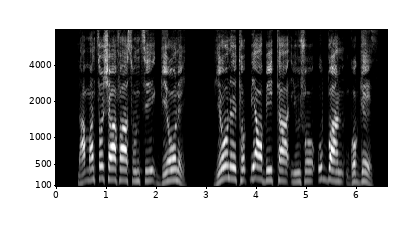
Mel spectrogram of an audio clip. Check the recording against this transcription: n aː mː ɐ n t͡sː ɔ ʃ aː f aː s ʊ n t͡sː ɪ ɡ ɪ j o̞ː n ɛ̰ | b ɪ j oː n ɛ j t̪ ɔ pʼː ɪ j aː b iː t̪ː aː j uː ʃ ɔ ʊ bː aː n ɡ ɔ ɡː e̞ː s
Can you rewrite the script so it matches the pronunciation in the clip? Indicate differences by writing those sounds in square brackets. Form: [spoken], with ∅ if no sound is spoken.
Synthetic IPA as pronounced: n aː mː ɐ n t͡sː ɔ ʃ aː f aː s ʊ n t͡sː ɪ ɡ ɪ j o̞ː n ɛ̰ | [ɡ] ɪ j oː n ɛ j t̪ ɔ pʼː ɪ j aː b iː t̪ː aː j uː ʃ ɔ ʊ bː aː n ɡ ɔ ɡː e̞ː s

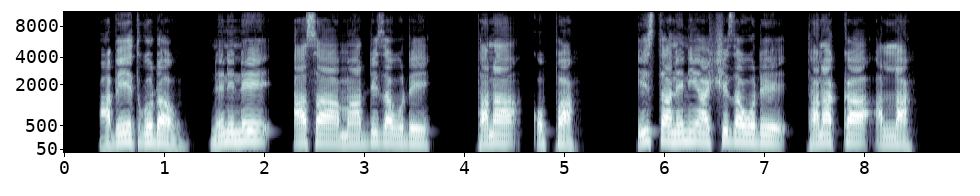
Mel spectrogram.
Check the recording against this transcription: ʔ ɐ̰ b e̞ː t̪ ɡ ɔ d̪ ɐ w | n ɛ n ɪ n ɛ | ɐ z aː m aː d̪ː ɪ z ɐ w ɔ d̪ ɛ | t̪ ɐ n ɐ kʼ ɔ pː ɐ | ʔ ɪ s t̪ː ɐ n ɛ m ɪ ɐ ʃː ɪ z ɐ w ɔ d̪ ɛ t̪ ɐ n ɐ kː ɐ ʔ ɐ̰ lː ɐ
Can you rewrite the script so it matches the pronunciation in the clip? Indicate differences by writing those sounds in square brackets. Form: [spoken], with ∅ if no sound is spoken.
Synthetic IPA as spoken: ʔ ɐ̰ b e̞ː t̪ ɡ ɔ d̪ ɐ w | n ɛ n ɪ n ɛ | ɐ [s] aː m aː d̪ː ɪ z ɐ w ɔ d̪ ɛ | t̪ ɐ n ɐ kʼ ɔ pː ɐ | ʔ ɪ s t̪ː ɐ n ɛ [n] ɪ ɐ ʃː ɪ z ɐ w ɔ d̪ ɛ t̪ ɐ n ɐ kː ɐ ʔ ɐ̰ lː ɐ

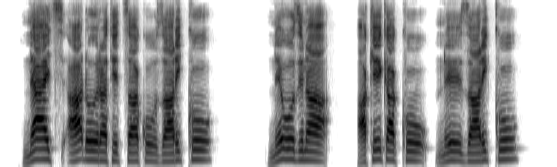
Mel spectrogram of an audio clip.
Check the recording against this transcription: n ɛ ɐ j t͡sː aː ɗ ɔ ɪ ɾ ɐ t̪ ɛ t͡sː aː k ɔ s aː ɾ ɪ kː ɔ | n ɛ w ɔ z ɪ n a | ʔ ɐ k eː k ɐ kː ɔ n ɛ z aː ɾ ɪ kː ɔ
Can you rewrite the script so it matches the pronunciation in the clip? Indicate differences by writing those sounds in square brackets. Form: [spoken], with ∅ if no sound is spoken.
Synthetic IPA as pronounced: n ɛ ɐ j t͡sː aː ɗ ɔ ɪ ɾ ɐ t̪ ɛ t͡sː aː k ɔ [z] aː ɾ ɪ kː ɔ | n ɛ w ɔ z ɪ n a | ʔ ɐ k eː k ɐ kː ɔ n ɛ z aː ɾ ɪ kː ɔ

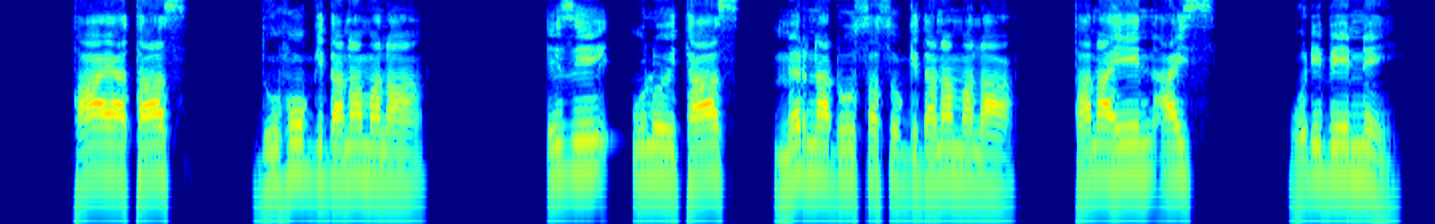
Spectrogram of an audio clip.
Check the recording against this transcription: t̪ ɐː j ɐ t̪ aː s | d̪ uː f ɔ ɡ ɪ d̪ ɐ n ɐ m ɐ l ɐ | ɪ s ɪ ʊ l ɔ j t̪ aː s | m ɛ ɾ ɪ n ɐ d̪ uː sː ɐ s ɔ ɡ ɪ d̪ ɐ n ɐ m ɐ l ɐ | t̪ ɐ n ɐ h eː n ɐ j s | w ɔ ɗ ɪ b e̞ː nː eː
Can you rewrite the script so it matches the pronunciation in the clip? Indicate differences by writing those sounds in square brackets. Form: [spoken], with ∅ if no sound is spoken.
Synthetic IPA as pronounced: t̪ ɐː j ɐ t̪ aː s | d̪ uː f ɔ ɡ ɪ d̪ ɐ n ɐ m ɐ l ɐ | ɪ [z] ɪ ʊ l ɔ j t̪ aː s | m ɛ ɾ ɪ n ɐ d̪ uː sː ɐ s ɔ ɡ ɪ d̪ ɐ n ɐ m ɐ l ɐ | t̪ ɐ n ɐ h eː n ɐ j s | w ɔ ɗ ɪ b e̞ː nː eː

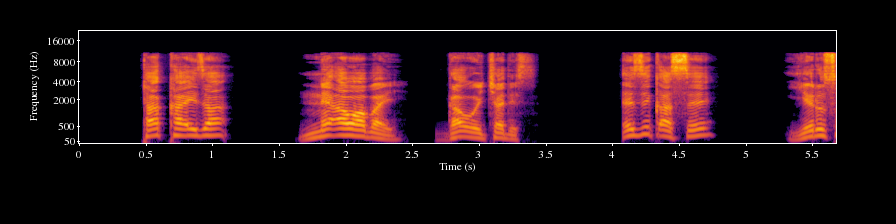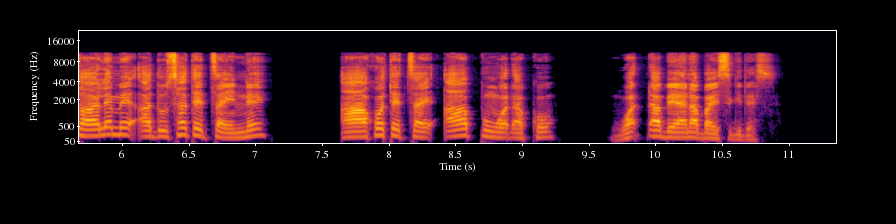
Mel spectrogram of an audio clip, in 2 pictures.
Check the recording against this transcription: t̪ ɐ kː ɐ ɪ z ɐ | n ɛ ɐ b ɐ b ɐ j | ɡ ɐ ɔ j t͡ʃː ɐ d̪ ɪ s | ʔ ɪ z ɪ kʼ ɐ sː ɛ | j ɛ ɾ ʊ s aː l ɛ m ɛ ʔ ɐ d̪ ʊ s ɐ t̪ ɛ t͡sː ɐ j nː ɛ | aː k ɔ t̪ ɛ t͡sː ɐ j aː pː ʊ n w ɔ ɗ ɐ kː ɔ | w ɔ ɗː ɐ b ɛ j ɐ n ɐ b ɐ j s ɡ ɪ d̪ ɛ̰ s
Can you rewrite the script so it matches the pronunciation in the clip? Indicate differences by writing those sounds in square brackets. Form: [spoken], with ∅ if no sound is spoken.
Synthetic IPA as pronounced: t̪ ɐ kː ɐ ɪ z ɐ | n ɛ ɐ [w] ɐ b ɐ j | ɡ ɐ ɔ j t͡ʃː ɐ d̪ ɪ s | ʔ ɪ z ɪ kʼ ɐ sː ɛ | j ɛ ɾ ʊ s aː l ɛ m ɛ ʔ ɐ d̪ ʊ s ɐ t̪ ɛ t͡sː ɐ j nː ɛ | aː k ɔ t̪ ɛ t͡sː ɐ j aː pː ʊ n w ɔ ɗ ɐ kː ɔ | w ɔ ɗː ɐ b ɛ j ɐ n ɐ b ɐ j s ɡ ɪ d̪ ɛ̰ s

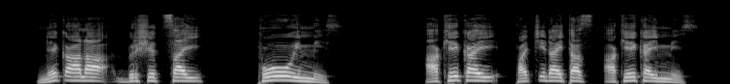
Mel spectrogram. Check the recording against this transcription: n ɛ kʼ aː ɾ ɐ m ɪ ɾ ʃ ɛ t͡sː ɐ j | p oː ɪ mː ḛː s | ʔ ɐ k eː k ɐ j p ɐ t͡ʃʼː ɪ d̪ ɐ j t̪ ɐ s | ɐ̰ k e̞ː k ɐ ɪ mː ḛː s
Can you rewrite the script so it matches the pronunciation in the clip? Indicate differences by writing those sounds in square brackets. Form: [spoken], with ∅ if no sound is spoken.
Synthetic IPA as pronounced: n ɛ kʼ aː [l] ɐ [b] ɪ ɾ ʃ ɛ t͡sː ɐ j | p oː ɪ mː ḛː s | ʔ ɐ k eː k ɐ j p ɐ t͡ʃʼː ɪ d̪ ɐ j t̪ ɐ s | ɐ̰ k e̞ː k ɐ ɪ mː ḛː s

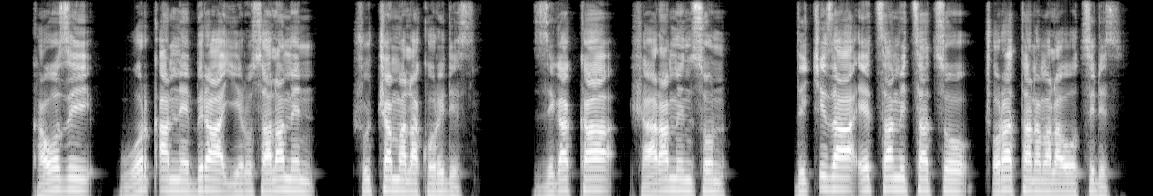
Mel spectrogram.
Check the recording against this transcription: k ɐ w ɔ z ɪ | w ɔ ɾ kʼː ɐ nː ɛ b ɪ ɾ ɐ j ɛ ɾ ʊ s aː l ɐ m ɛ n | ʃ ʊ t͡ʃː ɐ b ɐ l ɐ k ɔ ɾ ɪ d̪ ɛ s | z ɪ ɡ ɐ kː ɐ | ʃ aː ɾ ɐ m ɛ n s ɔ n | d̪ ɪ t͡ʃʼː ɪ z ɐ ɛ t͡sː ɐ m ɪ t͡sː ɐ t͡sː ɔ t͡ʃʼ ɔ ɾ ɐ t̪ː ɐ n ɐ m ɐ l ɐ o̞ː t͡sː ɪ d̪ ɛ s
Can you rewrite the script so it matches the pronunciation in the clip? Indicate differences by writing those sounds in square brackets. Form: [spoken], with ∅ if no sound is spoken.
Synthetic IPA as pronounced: k ɐ w ɔ z ɪ | w ɔ ɾ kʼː ɐ nː ɛ b ɪ ɾ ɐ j ɛ ɾ ʊ s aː l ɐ m ɛ n | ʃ ʊ t͡ʃː ɐ [m] ɐ l ɐ k ɔ ɾ ɪ d̪ ɛ s | z ɪ ɡ ɐ kː ɐ | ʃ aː ɾ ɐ m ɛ n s ɔ n | d̪ ɪ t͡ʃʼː ɪ z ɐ ɛ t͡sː ɐ m ɪ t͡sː ɐ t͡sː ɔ t͡ʃʼ ɔ ɾ ɐ t̪ː ɐ n ɐ m ɐ l ɐ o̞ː t͡sː ɪ d̪ ɛ s

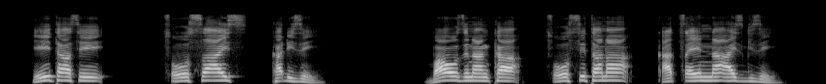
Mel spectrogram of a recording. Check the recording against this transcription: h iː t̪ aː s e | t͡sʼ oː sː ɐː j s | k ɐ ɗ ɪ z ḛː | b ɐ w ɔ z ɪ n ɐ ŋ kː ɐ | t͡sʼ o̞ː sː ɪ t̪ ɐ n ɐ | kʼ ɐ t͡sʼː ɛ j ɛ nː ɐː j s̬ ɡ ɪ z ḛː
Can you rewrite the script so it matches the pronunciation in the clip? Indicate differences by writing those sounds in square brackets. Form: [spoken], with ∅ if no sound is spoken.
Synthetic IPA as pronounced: h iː t̪ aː s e | t͡sʼ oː sː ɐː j s | k ɐ ɗ ɪ z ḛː | b ɐ w ɔ z ɪ n ɐ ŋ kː ɐ | t͡sʼ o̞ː sː ɪ t̪ ɐ n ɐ | kʼ ɐ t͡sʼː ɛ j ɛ nː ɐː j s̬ ɡ ɪ z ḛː

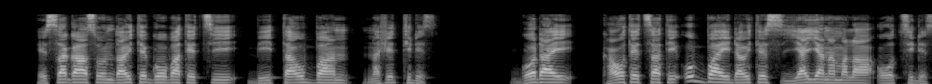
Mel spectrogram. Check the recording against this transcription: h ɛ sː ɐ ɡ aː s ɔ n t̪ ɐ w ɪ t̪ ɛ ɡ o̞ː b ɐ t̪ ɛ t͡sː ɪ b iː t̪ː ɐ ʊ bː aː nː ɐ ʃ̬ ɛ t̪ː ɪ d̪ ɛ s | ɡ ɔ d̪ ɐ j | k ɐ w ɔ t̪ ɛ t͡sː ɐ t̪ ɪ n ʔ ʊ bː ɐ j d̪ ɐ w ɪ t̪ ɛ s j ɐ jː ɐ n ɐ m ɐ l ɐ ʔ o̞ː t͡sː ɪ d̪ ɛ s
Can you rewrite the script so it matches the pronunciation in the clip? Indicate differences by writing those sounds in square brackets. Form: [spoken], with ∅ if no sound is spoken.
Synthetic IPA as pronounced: h ɛ sː ɐ ɡ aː s ɔ n [d̪] ɐ w ɪ t̪ ɛ ɡ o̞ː b ɐ t̪ ɛ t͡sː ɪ b iː t̪ː ɐ ʊ bː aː nː ɐ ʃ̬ ɛ t̪ː ɪ d̪ ɛ s | ɡ ɔ d̪ ɐ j | k ɐ w ɔ t̪ ɛ t͡sː ɐ t̪ ɪ [∅] ʔ ʊ bː ɐ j d̪ ɐ w ɪ t̪ ɛ s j ɐ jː ɐ n ɐ m ɐ l ɐ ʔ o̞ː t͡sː ɪ d̪ ɛ s

